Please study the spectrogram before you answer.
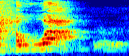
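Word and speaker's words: حواء: Rahim yang pertama itu Ummuna Hawa. Jadi perhatikan ya. Ibu Hawa itu Hawa. Jadi tulisannya itu ha, waw. Wawnya ditasdid. Kemudian ada alif, kemudian ada hamzah. Jadi bacanya itu Hawa, bukan Hawa.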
